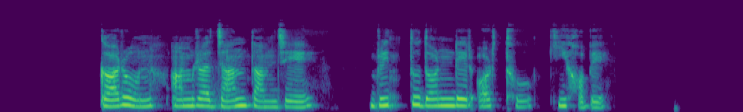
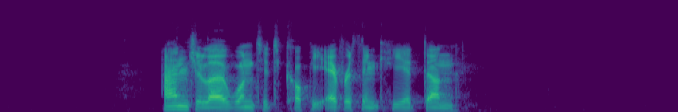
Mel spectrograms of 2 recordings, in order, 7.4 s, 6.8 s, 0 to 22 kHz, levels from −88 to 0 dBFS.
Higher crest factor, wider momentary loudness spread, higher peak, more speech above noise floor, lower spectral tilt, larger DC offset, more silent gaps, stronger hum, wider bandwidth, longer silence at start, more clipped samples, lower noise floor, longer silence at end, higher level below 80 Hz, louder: second, 20 dB vs 26 dB; about the same, 13 LU vs 11 LU; first, -6 dBFS vs -10 dBFS; first, over 67 dB vs 50 dB; about the same, -4.5 dB/octave vs -5.5 dB/octave; neither; first, 3.58-3.70 s, 5.45-5.50 s vs none; neither; second, 8.8 kHz vs 12 kHz; second, 1 s vs 1.65 s; neither; first, under -90 dBFS vs -83 dBFS; second, 1.35 s vs 2.25 s; about the same, -76 dBFS vs -78 dBFS; first, -23 LUFS vs -33 LUFS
